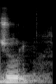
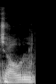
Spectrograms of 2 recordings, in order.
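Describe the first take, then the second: First: The vowel sounds like 'oo' in pool. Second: The vowel sounds like 'ow' in cow. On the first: The speaker calls it right. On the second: The speaker calls it wrong. "అది జౌల్ కాదు"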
